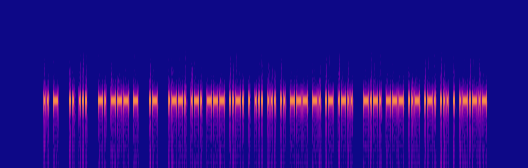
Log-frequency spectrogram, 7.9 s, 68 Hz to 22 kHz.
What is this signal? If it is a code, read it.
Morse code, heard as a keyed tone, about 50 wpm, 700 Hz. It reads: IT IS NOT A PROFESSIONAL COURSE.
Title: Sentences from Top 1000 Words - Review Part 4 - 50wpm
